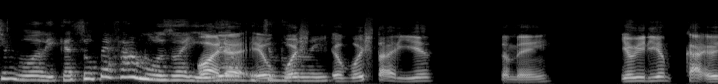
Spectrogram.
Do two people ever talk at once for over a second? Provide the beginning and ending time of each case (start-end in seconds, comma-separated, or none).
2.0-3.4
